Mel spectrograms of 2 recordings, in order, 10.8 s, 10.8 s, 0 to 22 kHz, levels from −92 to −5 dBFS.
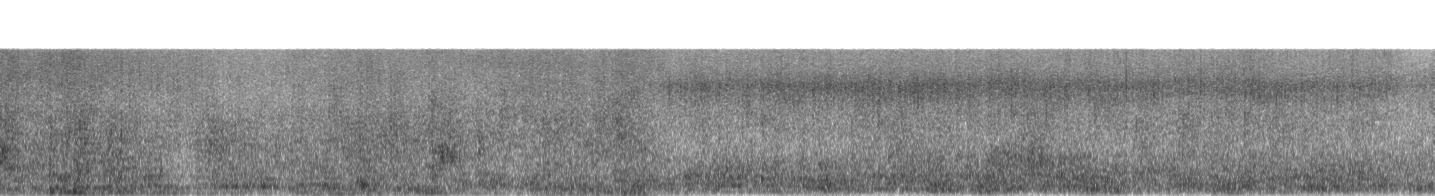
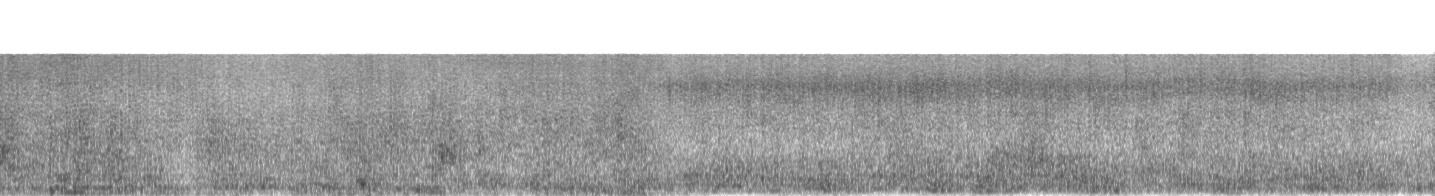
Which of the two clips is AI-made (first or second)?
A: second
